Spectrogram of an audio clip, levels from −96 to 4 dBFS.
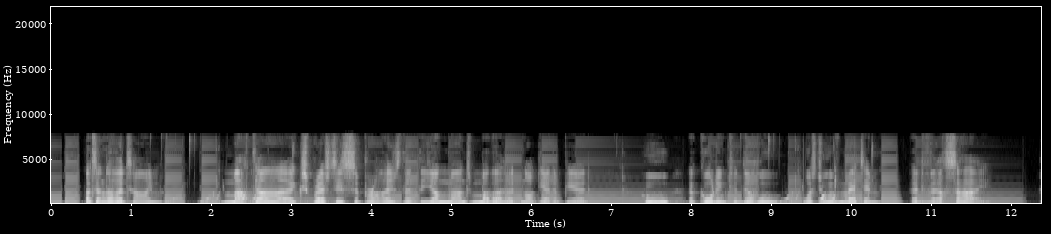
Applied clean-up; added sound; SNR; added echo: none; Water / Liquid + Guitar; 13 dB; none.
